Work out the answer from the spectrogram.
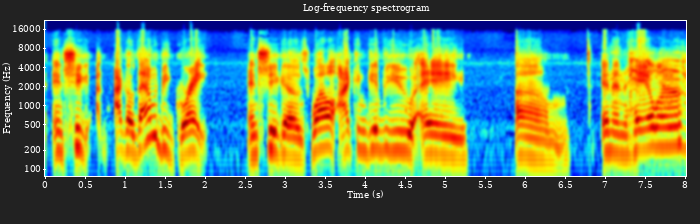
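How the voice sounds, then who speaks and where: A woman's voice: mid-range voice, no room sound. A woman tells a personal story in casual, candid talk, recorded dry and close with little room sound. She swears freely, drifts into side details and voices the people she quotes. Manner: candid, profane, rambling with digressions; acts out quoted dialogue.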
